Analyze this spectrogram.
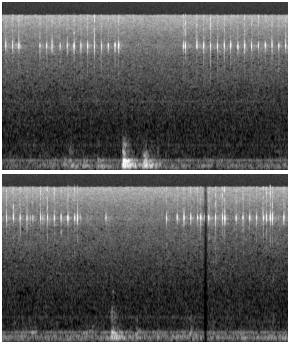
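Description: Near silence: faint room tone with runs of fast, soft high-pitched ticking and a faint steady hum. Soft low thumps come about two seconds in and about six seconds in.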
